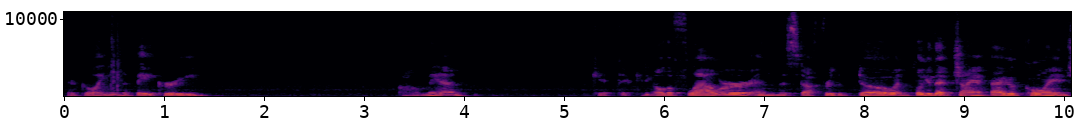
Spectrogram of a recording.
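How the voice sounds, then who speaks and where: A storyteller reading a picture book aloud expressively for children, with dramatic pauses and cooing asides. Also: mid-range voice, darkish tone. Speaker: storybook reader. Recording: echoey room.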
